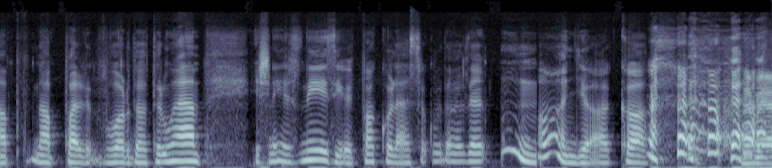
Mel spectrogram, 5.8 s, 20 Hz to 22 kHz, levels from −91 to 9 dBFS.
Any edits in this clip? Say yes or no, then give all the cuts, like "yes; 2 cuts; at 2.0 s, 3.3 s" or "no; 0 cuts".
yes; 2 cuts; at 2.0 s, 4.0 s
